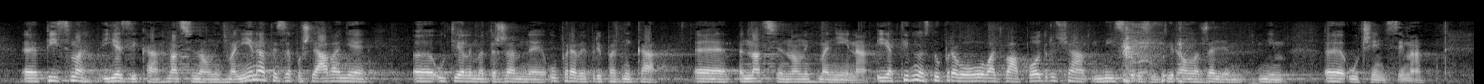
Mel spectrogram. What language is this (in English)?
Croatian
